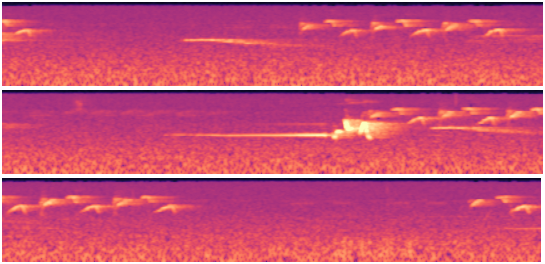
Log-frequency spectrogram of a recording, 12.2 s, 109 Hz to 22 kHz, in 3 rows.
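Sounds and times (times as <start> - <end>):
Japanese bush warbler song, uguisu, level whistle and ornamented phrase: 1.4 - 9.6, 11.6 - 12.1.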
